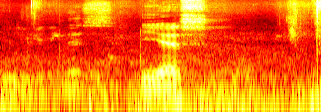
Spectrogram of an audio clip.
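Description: A young boy calls out briefly nearby.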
